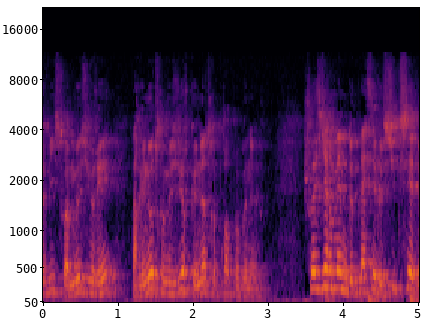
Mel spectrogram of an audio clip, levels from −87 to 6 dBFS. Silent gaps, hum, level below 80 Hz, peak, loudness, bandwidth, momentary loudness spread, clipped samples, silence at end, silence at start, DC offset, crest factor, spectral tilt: none; none; -52 dBFS; -12 dBFS; -29 LUFS; 11.5 kHz; 11 LU; under 0.1%; 0 s; 0 s; under 0.1%; 18 dB; -5 dB/octave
